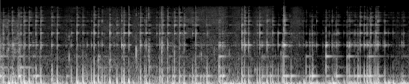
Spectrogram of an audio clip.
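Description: An upside-down hollow aluminum cooking pot has its base and sides tapped quickly with fingertips and nails. The result is a dense, continuous patter of soft, low-heavy knocks and light clicks over a steady metallic ring with bright overtones.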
